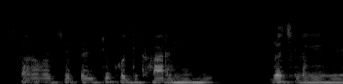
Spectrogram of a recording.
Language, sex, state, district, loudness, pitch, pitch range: Hindi, male, Uttar Pradesh, Muzaffarnagar, -46 LUFS, 95 Hz, 85-95 Hz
